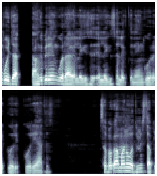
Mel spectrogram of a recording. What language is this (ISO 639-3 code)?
kln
